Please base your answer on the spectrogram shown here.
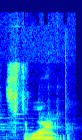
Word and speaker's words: Throw: It's actually just pronounced throw.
